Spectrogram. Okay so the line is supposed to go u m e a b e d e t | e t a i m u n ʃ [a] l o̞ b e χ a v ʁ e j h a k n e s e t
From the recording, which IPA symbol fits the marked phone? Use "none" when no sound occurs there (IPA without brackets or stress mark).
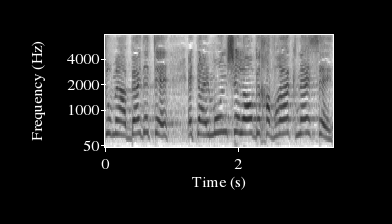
e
